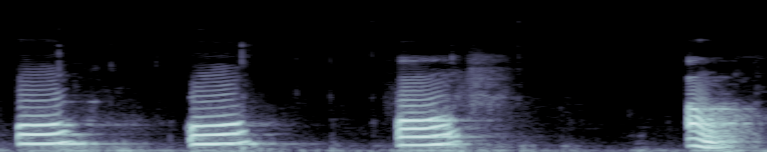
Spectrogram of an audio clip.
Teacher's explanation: जिनमें होठों की आकृति वृत्त के समान गोल हो जाती है उन्हें बोलेंगे वृत्ताकार स्वर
